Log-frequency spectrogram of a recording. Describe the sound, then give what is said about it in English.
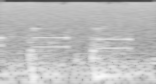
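Telephone keypad tones from dialing a toll-free number on a live phone line: two short, clear dual-pitch beeps in quick succession over a steady line hiss, with no talk. “Now, can we dial? I think we can dial. Okay, this is going to work.”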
